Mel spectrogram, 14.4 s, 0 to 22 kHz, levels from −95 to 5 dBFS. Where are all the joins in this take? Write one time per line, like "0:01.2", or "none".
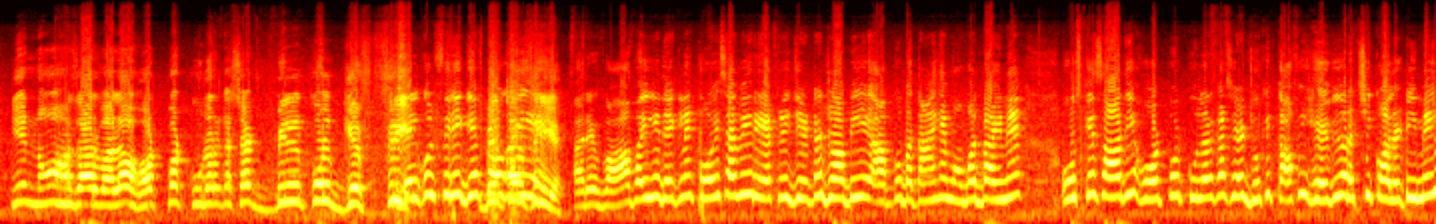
none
